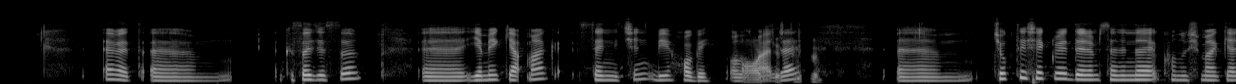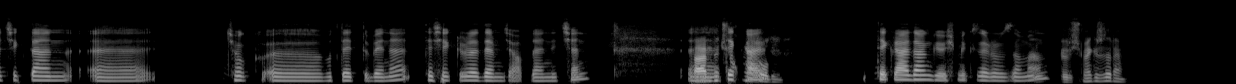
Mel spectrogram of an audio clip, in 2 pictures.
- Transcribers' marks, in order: other background noise; tapping
- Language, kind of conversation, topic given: Turkish, podcast, Basit bir yemek hazırlamak seni nasıl mutlu eder?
